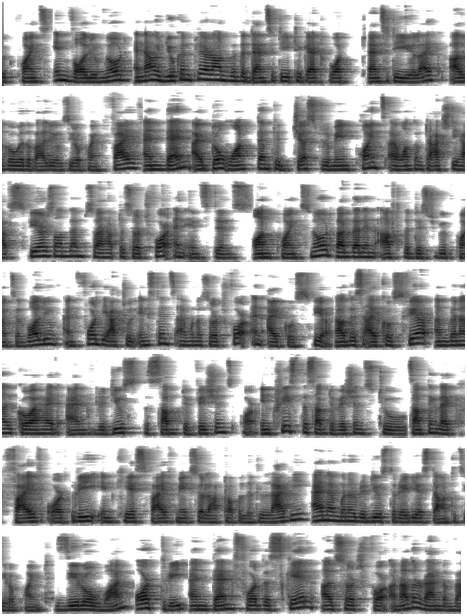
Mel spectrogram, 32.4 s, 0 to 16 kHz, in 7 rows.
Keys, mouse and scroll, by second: 1.2 click, 1.4-2.1 scroll up 4, 2.1 click, 3.6 middle click, 3.6-3.9 scroll up 1, 4.0-5.4 drag, 6.0 middle click, 6.0 scroll down 4, 6.4 scroll down 1, 6.4-7.6 scroll up 5, 7.6-9.0 scroll down 1, 9.7 shift+a, 11.7 BackSpace, 13.3-13.8 drag, 14.0 scroll down 2, 14.3 middle click, 14.7 click, 15.4 middle click, 15.6 shift+a, 17.1 BackSpace, 18.1-19.5 drag, 19.5-19.9 middle drag, 19.9-20.8 scroll up 4, 21.1-22.5 drag, 22.6-23.8 drag, 25.4 middle click, 25.7-26.2 scroll up 2, 26.2-28.2 drag, 30.4 scroll down 2, 30.6 shift+middle click, 30.9 shift+a.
